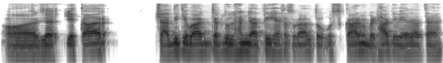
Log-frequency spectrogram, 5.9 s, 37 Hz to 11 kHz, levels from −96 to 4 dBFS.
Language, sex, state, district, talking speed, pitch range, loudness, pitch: Hindi, male, Uttar Pradesh, Gorakhpur, 205 wpm, 95-105 Hz, -17 LUFS, 105 Hz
